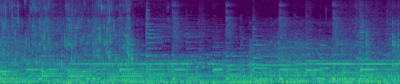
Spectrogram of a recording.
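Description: Half a kilo of water is poured into a cooking pot holding beef shank and salt for a Lahori beef bong stew, a steady splashing, trickling stream close to the microphone that continues throughout.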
